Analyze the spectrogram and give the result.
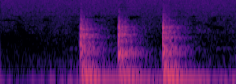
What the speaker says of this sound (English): We cut inside as Geoffrey knocks on the door of Jim's office.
